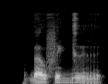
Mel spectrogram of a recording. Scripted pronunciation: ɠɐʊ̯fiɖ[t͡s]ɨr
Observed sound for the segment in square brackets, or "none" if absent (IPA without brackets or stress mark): d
